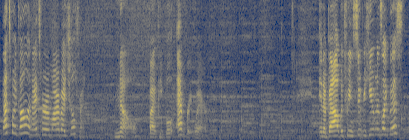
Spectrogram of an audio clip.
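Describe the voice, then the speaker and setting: A woman reading a story aloud as a narrator, with an animated, emphatic dramatic delivery. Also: sits high, low-quality recording. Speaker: reader narrating a visual novel.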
